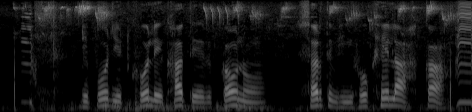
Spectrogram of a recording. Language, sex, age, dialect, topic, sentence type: Bhojpuri, male, 31-35, Northern, banking, question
